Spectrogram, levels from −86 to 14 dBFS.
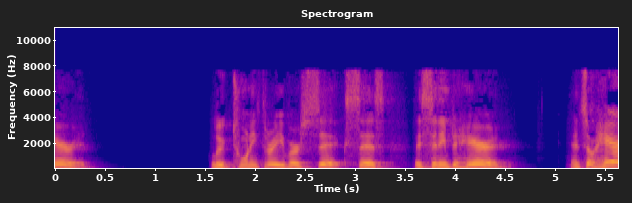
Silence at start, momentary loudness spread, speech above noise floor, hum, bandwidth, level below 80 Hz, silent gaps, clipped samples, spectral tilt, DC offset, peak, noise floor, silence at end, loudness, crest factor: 0 s; 20 LU; 70 dB; none; 8 kHz; -58 dBFS; none; under 0.1%; -5.5 dB/octave; under 0.1%; 0 dBFS; -86 dBFS; 0 s; -18 LUFS; 18 dB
